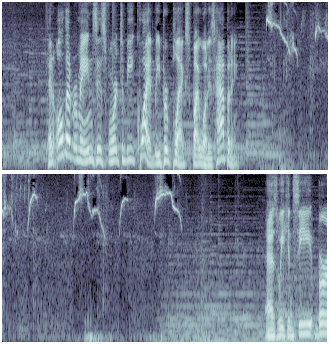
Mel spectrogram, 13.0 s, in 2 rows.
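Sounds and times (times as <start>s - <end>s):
small bird chirping: 5.2s - 10.2s.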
